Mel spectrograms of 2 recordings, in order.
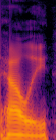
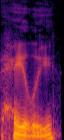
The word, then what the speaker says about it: Halley: see great great great great great uncle edmund halley um he he hung out with folks like newton and he was a mathematician and he he was the first one to calculate the return of halley's comet at the time it wasn't called halley's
